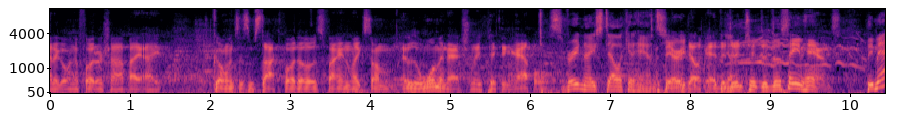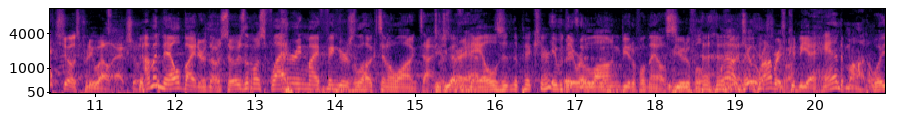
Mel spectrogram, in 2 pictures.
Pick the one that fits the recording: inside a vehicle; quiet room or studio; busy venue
busy venue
